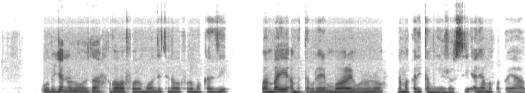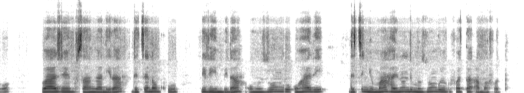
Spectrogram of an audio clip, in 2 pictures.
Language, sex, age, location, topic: Kinyarwanda, female, 18-24, Kigali, health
